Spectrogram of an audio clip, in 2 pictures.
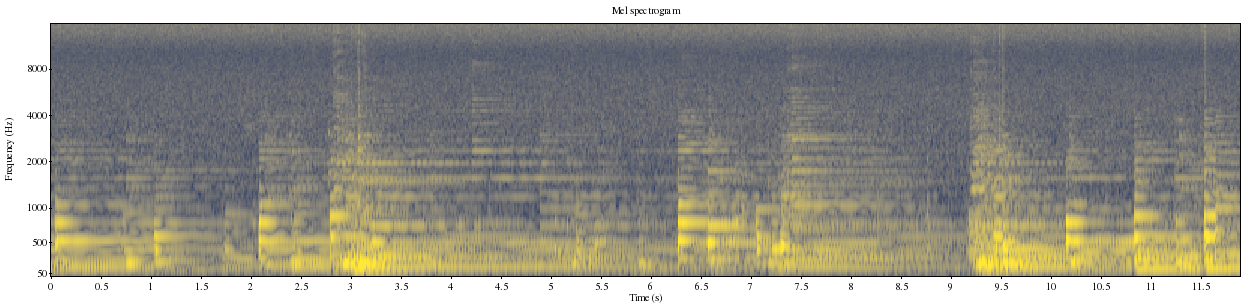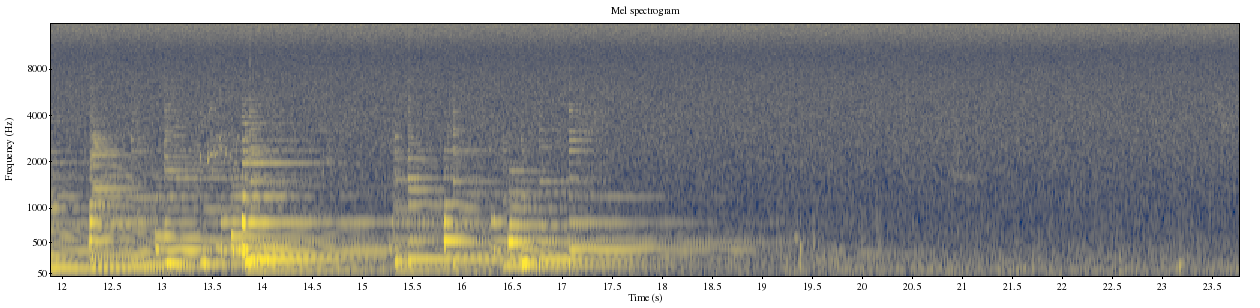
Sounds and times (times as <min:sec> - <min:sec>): Accordion: 0:00.0 - 0:17.8
Guitar: 0:00.0 - 0:21.0.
